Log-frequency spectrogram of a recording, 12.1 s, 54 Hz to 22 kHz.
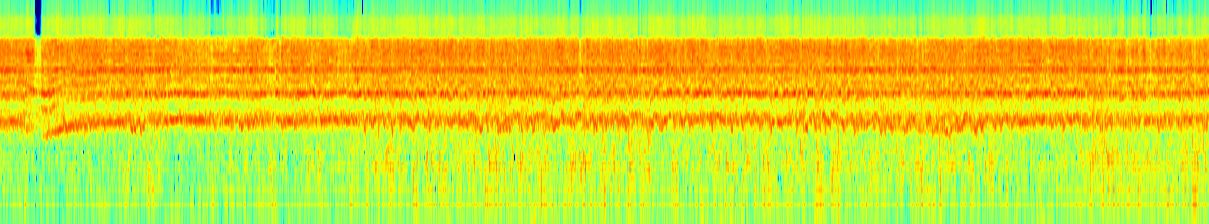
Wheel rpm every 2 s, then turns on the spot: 190, 230, 230, 240, 220, 230.
none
